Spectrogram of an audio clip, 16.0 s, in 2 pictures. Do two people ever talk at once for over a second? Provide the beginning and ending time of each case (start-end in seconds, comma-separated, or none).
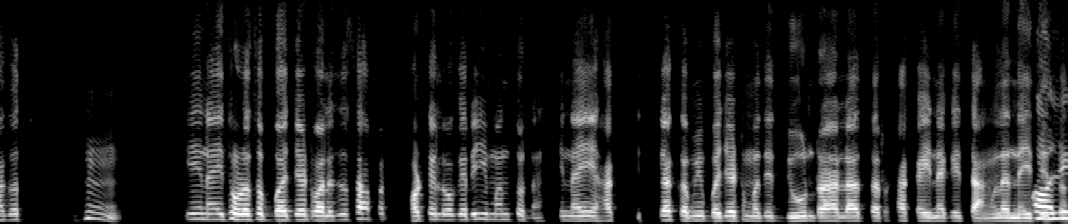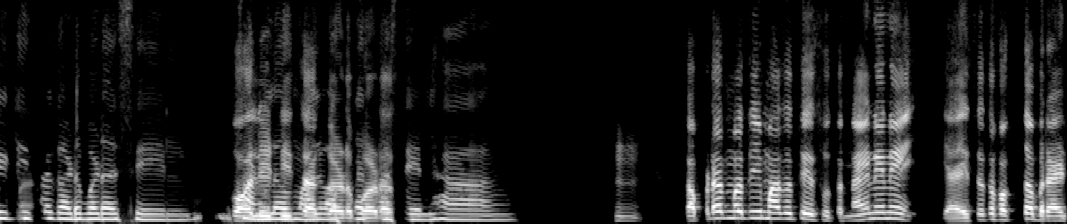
9.8-11.2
